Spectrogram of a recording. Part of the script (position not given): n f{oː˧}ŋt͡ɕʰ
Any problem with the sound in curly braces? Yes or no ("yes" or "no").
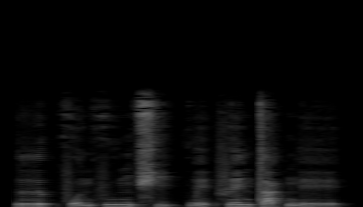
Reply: yes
